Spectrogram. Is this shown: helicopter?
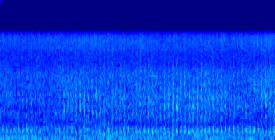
yes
